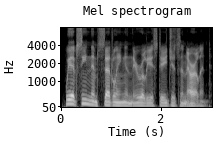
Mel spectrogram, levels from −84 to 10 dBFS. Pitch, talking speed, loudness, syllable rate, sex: 105 Hz, 220 wpm, -18 LUFS, 5.6 syllables/s, male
